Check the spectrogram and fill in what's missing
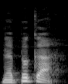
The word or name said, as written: napeka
